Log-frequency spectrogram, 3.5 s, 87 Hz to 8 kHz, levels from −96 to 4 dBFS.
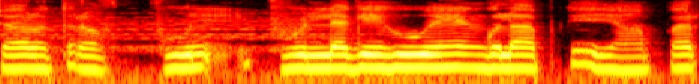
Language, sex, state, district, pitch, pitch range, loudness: Hindi, female, Uttar Pradesh, Hamirpur, 210 Hz, 205-215 Hz, -15 LUFS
